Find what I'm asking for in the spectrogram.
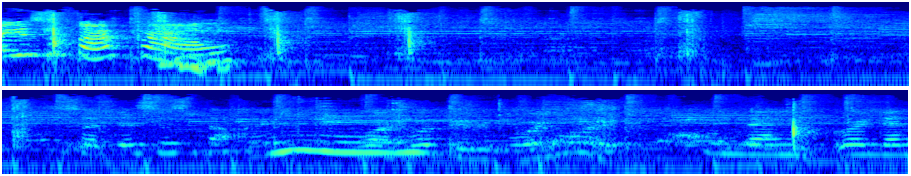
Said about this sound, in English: So I'm just cutting the onion.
